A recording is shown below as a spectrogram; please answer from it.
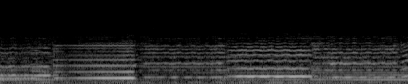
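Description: Solo violin playing the vocal line of a song as a slow melody of held notes, over a steady lower note held in the accompaniment. It gets quieter about a third of the way in.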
